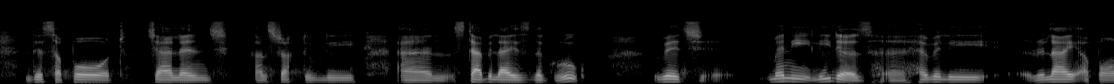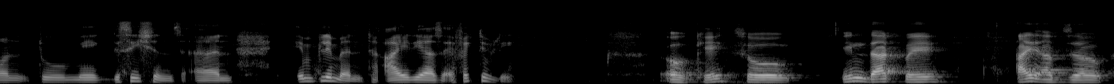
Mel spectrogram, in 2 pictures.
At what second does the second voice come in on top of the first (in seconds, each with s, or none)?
none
